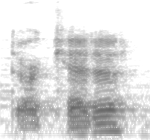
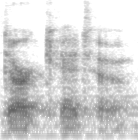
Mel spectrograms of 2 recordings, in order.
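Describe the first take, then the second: First: The name ends in an 'ah' vowel. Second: The name ends in an 'oh' vowel. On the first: The speaker calls it wrong. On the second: The speaker calls it right.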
